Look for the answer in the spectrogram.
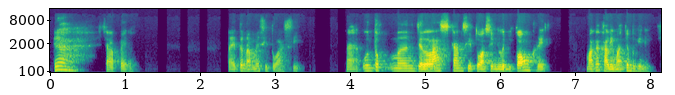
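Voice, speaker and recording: A man's voice: medium pitch, moderate pace, long pauses, highs cut off. A young man, preaching as a youth pastor in a casual, joking storytelling way. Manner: animated, joking, slangy.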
